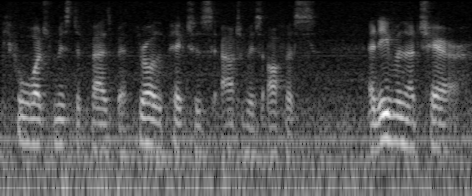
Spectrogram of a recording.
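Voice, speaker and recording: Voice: mid-range voice, moderate pace. An amateur narrator giving a dramatic story reading, informal, stumbling over words and correcting along the way. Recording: faint background noise.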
